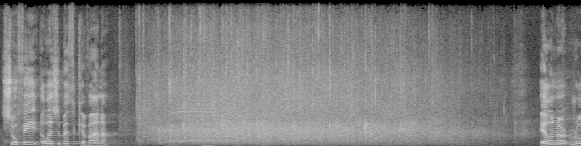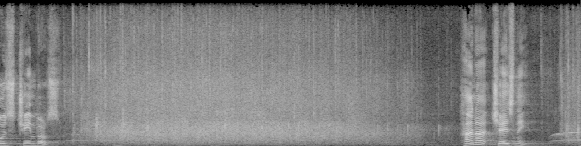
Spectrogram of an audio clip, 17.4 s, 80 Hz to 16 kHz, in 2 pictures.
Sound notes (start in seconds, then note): 2.0 applause; 9.7 applause; 16.9 applause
